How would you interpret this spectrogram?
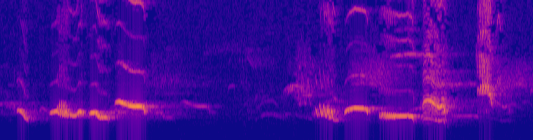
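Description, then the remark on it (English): A blackbird (Turdus) sings two rich, fluting phrases separated by a short pause, each ending in higher twittering notes, clear with no voices. “Number one on Mark's list is the blackbird, my favourite bird overall because I love the Latin name, turdus.”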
